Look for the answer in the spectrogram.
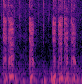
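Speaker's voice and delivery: quick quiet tap notes; soft tapping cackle. Shown as a demonstration. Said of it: "a little bit of a short cackle".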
